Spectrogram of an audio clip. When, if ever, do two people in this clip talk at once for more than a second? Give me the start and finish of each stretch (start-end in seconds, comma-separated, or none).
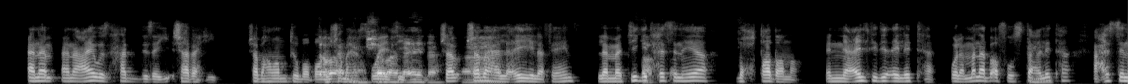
3.2-5.1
